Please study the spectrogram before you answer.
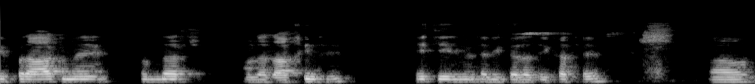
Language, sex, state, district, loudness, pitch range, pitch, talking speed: Chhattisgarhi, male, Chhattisgarh, Raigarh, -18 LUFS, 115-125 Hz, 120 Hz, 85 wpm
